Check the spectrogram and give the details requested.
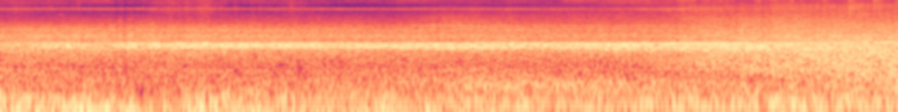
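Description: Train passing close by at speed: a loud, steady rush of wheels on the rails with a steady high tone running through it.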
